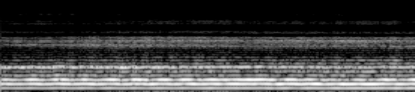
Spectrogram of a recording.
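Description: A man's voice holding one low, steady note in Serbian Orthodox church chant.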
